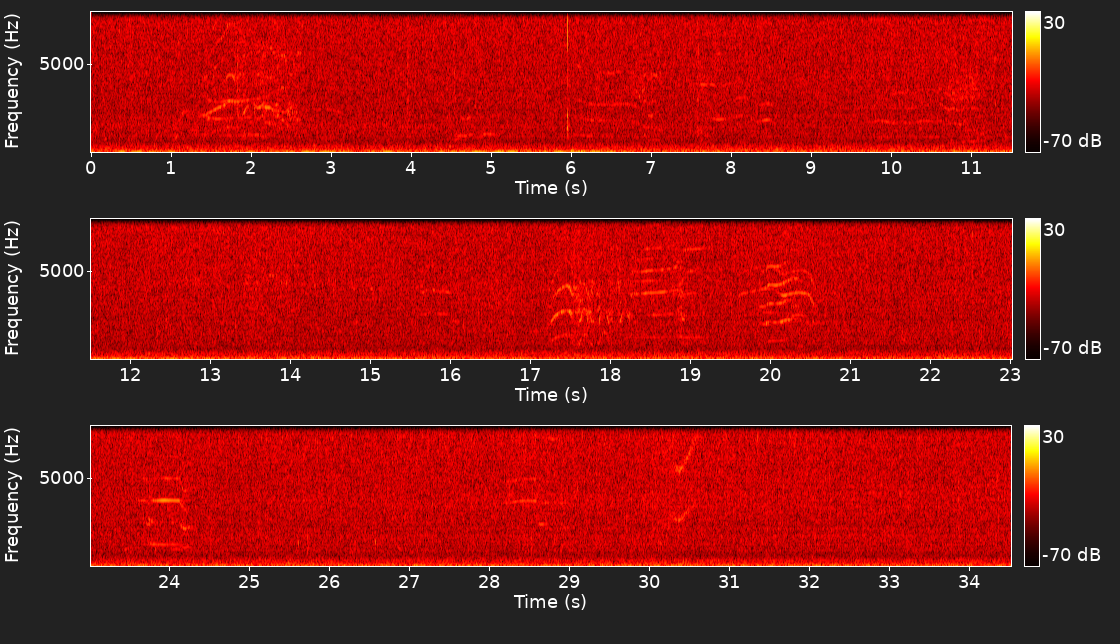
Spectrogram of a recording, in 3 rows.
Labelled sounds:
1.6	2.0	killer whale, southern resident, 2.8 to 3.0 kHz
9.7	10.1	killer whale, southern resident, 1.6 to 1.8 kHz
18.3	18.8	killer whale, southern resident, 3.7 to 5.3 kHz
19.8	20.3	killer whale, southern resident, 3.9 to 4.5 kHz
23.7	24.1	killer whale, southern resident, 1.2 to 1.3 kHz
28.2	28.6	killer whale, southern resident, 3.6 to 3.8 kHz

